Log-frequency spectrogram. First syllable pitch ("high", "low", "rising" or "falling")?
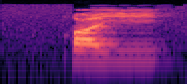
high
